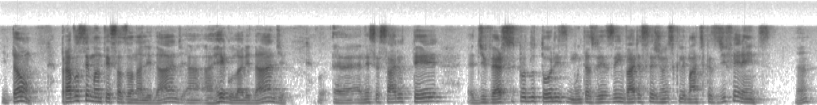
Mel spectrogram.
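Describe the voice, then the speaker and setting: A man from Brazil talks through mushroom exporting at a middling pitch. He hesitates often and restarts his sentences. The recording is roomy and slightly muffled. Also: normal speed, a little mellow. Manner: hesitant, many fillers and restarts. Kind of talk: explanatory talk. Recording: roomy, dull lo-fi sound.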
